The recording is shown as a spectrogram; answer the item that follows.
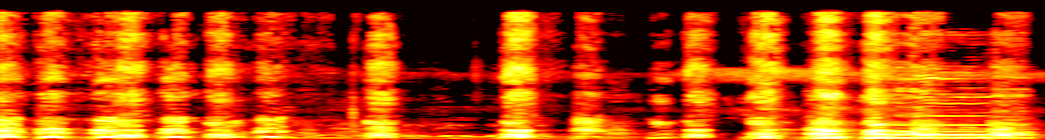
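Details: Dog barking in the morning in the middle of a road: quick, rhythmic barks roughly four per second, some drawn-out and howl-like tones near the end, with a steady high whine in the background.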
